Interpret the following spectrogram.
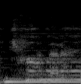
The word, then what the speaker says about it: Kamala: left her chamber, Beirut exploded, redwoods were embers, and if you need some help to remember, Kamala is how it's pronounced.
